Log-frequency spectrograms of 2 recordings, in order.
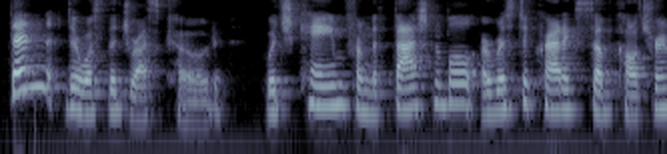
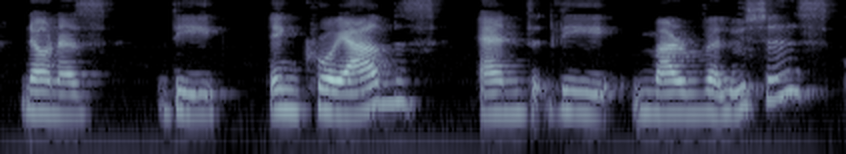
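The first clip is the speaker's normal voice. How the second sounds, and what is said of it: Exaggerated French accent. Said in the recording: “what's the offensive French accent I could put on it to make it sound like I'm saying it right?”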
